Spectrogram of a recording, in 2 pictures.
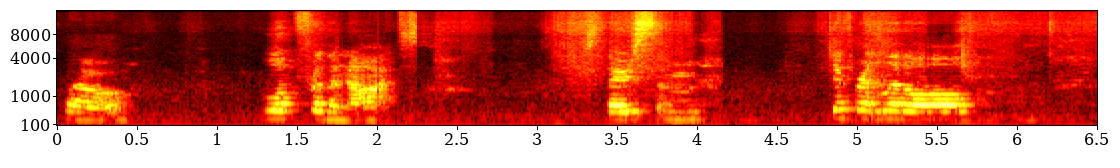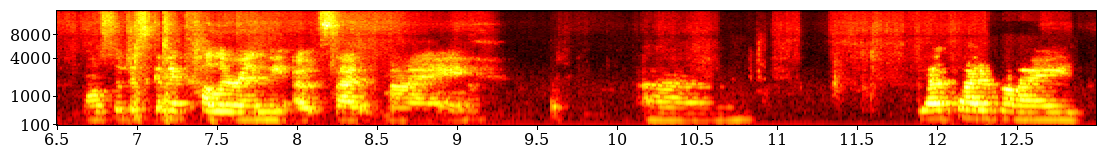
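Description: A young woman giving a relaxed, chatty drawing lesson, explaining each step while she draws at home, speaking away from a laptop mic. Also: medium pitch, takes it slowly, pauses often, echoey room, slight background noise, poor audio. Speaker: guest athlete teaching drawing. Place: small home room. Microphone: laptop mic from across the room, facing away.

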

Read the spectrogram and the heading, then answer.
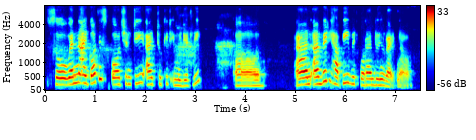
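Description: A woman in her forties with an Indian English accent, answering interview questions over a video call in a measured way, pausing often with "uh". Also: on the high side, lively intonation, gravelly, lo-fi sound, slight background noise. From Northeast India. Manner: measured, with frequent "uh" pauses. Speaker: embryologist guest. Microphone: video call webcam.

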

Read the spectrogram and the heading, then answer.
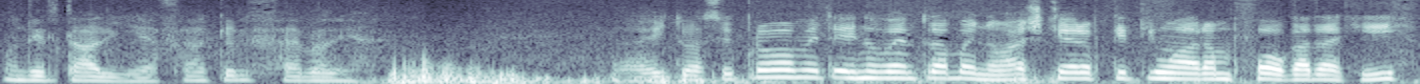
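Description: A Brazilian man with a Northeastern accent, a little hoarse from a cold, chatting casually for a farm vlog in a folksy, repetitive way. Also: sits high, expressive, very fast. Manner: folksy, repeats himself, frequent check-in tags. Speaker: small farmer vlogging from his field. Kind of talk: casual handheld vlog chat. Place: outdoors in an open cornfield. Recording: noisy outdoor handheld recording.

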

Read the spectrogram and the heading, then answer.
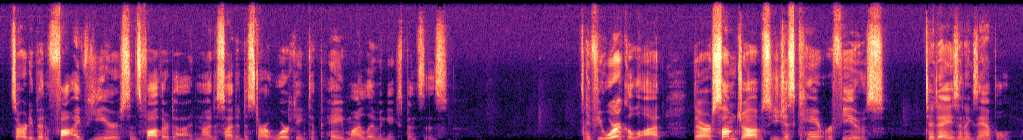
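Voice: mid-range voice, fairly bright tone. A let's play host reading a visual novel's lines aloud and chatting jokingly with viewers between them. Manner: reads the lines in character, then comments jokingly to viewers. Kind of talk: reading game text aloud with casual commentary.

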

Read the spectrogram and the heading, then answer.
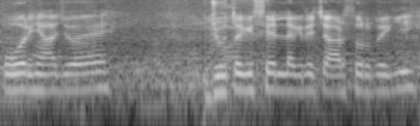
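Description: A man's voice: on the high side, monotone, fast. Chatty young man vlogging in a crowded market. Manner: chatty, addresses viewers as guys and brother, asks prices and repeats them. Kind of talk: market walk-through vlog. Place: busy outdoor street market. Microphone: handheld phone at arm's length. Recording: loud street crowd behind.

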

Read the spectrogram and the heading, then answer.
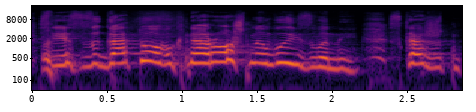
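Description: An earnest village girl in a Soviet radio play. Her voice is extremely high, and she speaks up in a feisty, plain-spoken way. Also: expressive, normal speed, fairly bright tone. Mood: indignant. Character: outspoken, earnest peasant girl, younger sister. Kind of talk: Soviet radio drama acting.

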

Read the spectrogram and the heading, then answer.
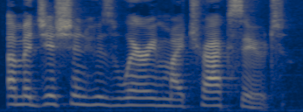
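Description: An actress playing a sensible, exasperated middle-aged ex-wife in a comedy podcast, blunt and dry. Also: female voice, medium pitch, steady tone, normal speed, fairly bright tone, lightly acted. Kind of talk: audio comedy acting.

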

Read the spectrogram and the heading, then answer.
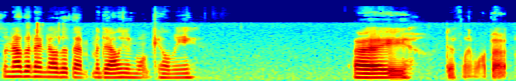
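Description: Woman gamer with a creaky voice. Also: medium pitch, fairly even intonation, a little fast, fairly bright tone, slight background noise, low-quality recording. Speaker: tabletop game player. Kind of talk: casual game chat.

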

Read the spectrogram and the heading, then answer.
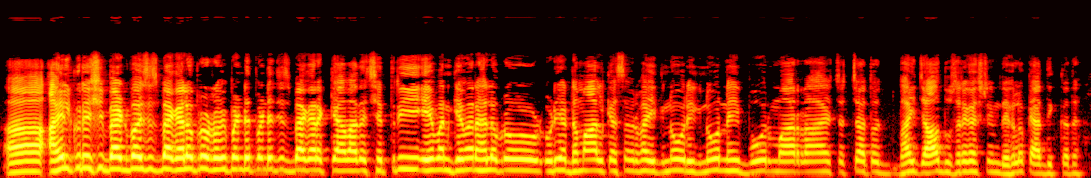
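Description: A man's voice: high voice, flat delivery, brisk, few pauses, a bit bright, dull audio. A man hosting a live game stream, chatting casually and slangily as he greets viewers by name.

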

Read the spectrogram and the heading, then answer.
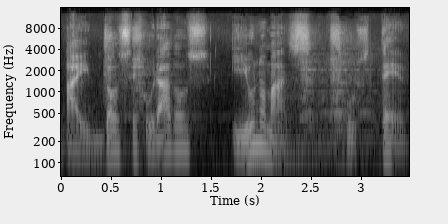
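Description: A man's voice: low-pitched, big pitch swings, takes it slowly, full character voice. A man acting a solemn announcer who introduces a radio drama, addressing the listener directly. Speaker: programme announcer. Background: music.

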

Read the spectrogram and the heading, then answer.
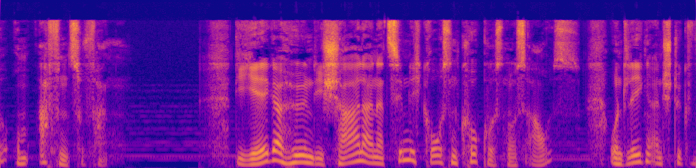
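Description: A man leading a guided hypnosis session, speaking in a calm, soothing, repetitive manner. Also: medium pitch, husky. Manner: slow, soothing, hypnotic, repeats phrases. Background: soft background music.

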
